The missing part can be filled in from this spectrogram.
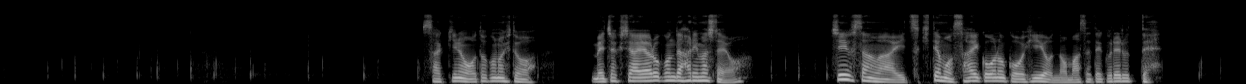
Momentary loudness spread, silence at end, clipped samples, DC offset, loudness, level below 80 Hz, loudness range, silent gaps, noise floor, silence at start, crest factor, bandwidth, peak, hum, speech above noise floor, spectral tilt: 11 LU; 0.85 s; under 0.1%; under 0.1%; -26 LUFS; -70 dBFS; 6 LU; none; -73 dBFS; 4.25 s; 20 dB; 11 kHz; -8 dBFS; none; 48 dB; -6 dB/octave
